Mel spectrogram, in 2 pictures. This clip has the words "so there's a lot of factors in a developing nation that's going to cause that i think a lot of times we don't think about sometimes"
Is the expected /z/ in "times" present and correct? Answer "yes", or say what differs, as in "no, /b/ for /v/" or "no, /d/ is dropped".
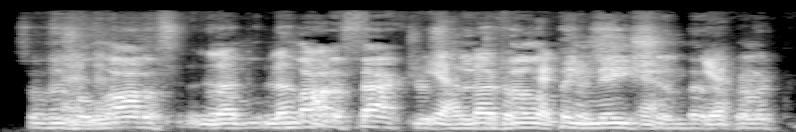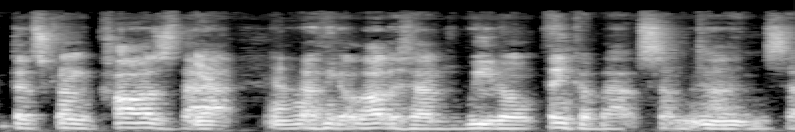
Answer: yes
